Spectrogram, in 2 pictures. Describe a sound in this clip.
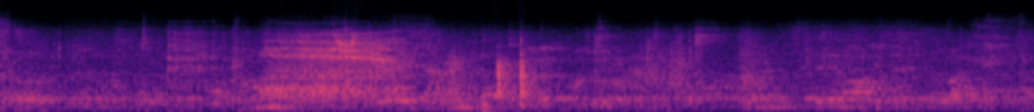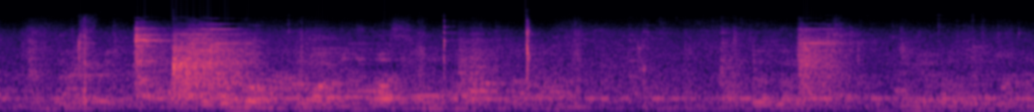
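A fork clinks against a bowl.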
